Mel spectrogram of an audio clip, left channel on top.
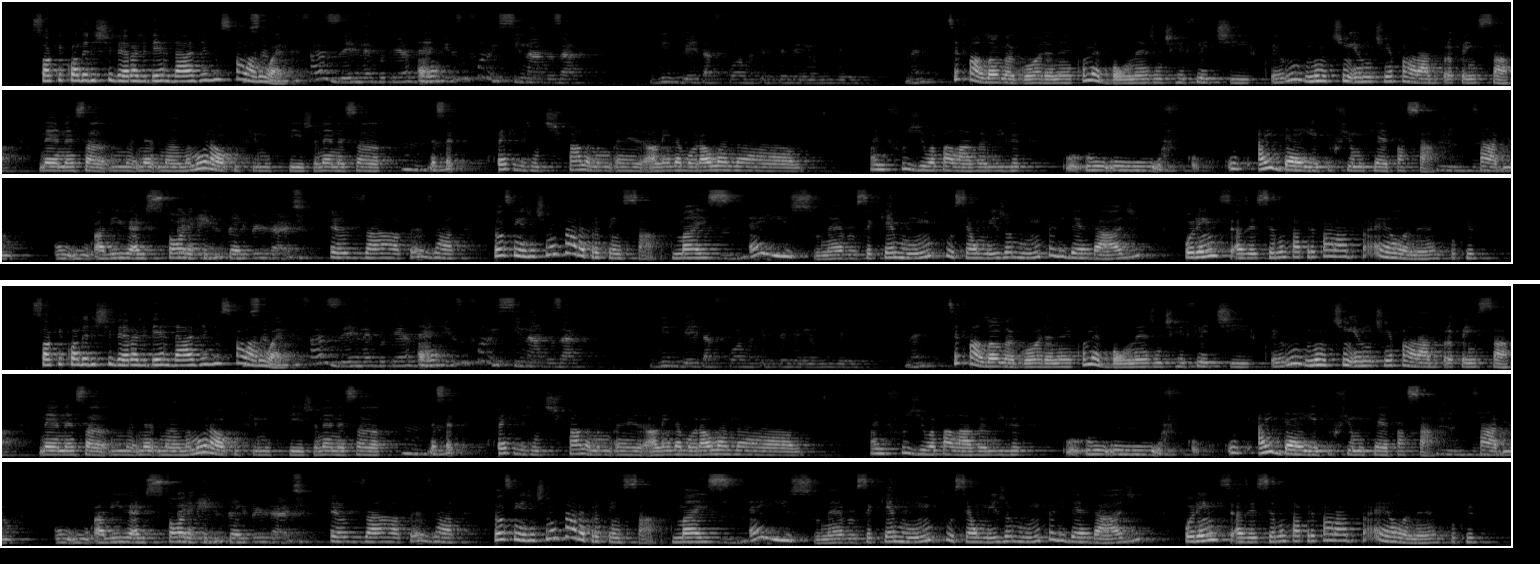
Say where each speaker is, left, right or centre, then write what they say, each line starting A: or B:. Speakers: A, on the left; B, on the left.
A: só que quando eles tiveram a liberdade, eles falaram,
B: Não sabiam
A: ué.
B: o que fazer, né? Porque a vida-
A: É,
B: eles não foram ensinados a viver da forma que eles deveriam viver, né?
A: você falando agora, né, como é bom, né, a gente refletir. Eu não não tinha, eu não tinha parado para pensar, né, nessa na, na- na- na moral que o filme deixa, né, nessa
B: Uhum.
A: nessa como é que a gente fala, Não- é, além da moral na, na- ai, me fugiu a palavra, amiga. O,
B: Hum,
A: o, o, o- a ideia que o filme quer passar,
B: Uhum.
A: sabe? O, o, o- ali a história
B: Os perrengues
A: que ele quer
B: da liberdade.
A: Exato, exato. Então, assim, a gente não para para pensar, mas
B: Uhum.
A: é isso, né? Você quer muito, você almeja muito a liberdade, porém, às vezes você não está preparado para ela, né? Porque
